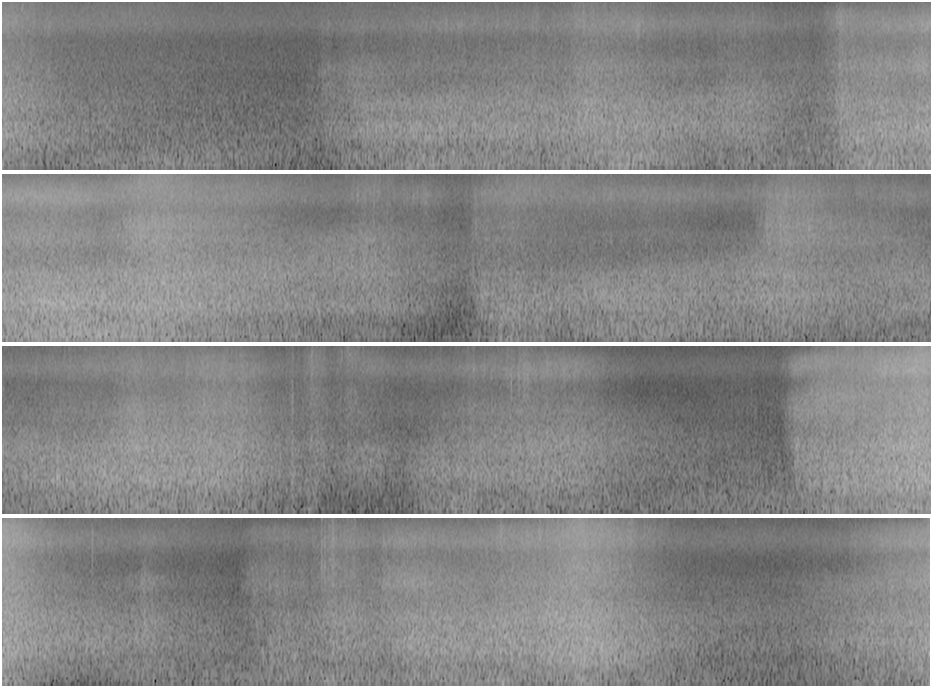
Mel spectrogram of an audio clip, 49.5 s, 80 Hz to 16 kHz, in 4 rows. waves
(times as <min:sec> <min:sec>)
0:35.3 0:49.5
